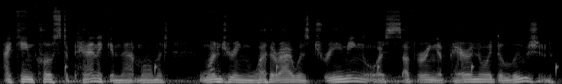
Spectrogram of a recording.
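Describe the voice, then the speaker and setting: A man reading a first-person horror story as narrator in a steady, measured way. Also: lowish voice, slight background noise. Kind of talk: scripted narration.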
